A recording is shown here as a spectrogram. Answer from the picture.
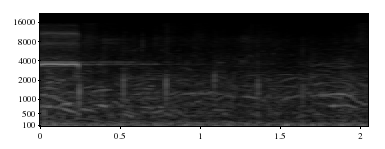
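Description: A single short blast of a referee's whistle right at the start, a steady high note, then distant shouts and voices of players and spectators.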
